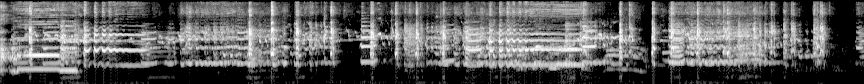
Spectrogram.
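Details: Guinea fowl kept at home, ten in an enclosure and four young. A steady, raucous chorus of rasping, repeated calls runs nearly throughout, many birds calling over one another in quick irregular pulses.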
